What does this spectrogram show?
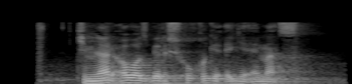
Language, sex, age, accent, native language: Uzbek, male, 12-17, Namangan, Uzbek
